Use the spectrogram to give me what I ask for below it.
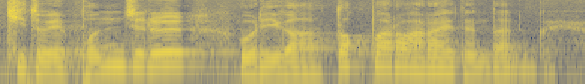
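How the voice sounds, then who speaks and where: A man's voice: on the high side, lively intonation, fast talker, darkish tone, slight background noise. A man preaching a sermon as pastor in a church, asking the congregation rhetorical questions and acting out quoted voices in his stories. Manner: acts out quoted voices in retelling. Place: church sanctuary. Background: congregation answering amen.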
